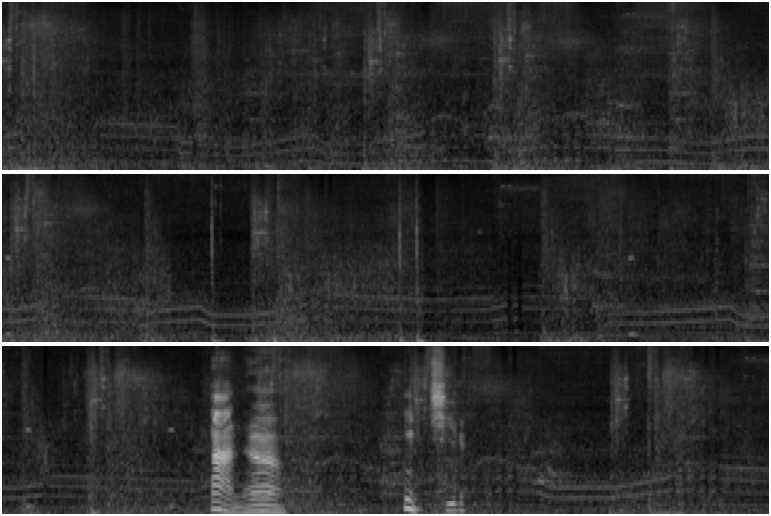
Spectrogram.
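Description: A car engine hums and revs steadily, rising and falling in pitch.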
